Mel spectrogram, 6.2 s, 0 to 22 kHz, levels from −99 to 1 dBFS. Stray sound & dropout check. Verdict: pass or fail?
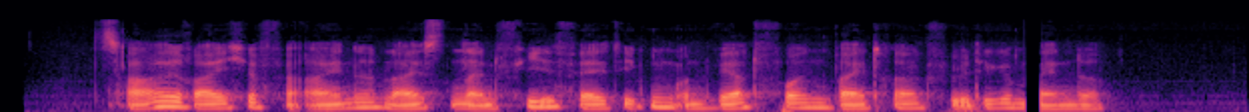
fail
